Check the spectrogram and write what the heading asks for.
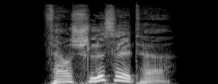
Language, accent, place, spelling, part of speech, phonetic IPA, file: German, Germany, Berlin, verschlüsselter, adjective, [fɛɐ̯ˈʃlʏsl̩tɐ], De-verschlüsselter.ogg
- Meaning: inflection of verschlüsselt: 1. strong/mixed nominative masculine singular 2. strong genitive/dative feminine singular 3. strong genitive plural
